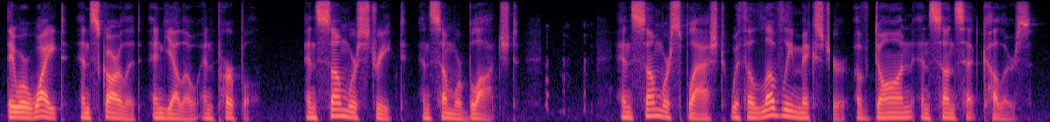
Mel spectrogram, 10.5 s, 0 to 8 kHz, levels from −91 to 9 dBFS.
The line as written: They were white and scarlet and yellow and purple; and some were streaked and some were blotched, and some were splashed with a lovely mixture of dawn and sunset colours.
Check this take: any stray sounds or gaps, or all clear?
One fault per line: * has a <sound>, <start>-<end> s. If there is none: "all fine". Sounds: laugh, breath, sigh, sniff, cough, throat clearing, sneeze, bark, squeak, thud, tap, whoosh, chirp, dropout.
* has a laugh, 5.4-6.0 s
* has a dropout, 8.3-8.3 s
